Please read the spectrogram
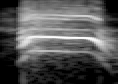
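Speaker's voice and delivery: short, very loud high shriek; piercing fangirl scream; defiant scream. Retold or imitated. Screamer answering a disapproving neighbour at the gig, defiant high scream. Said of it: "just carried on screaming".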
